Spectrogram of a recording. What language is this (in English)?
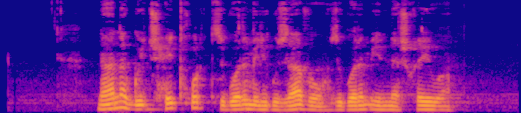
Kabardian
